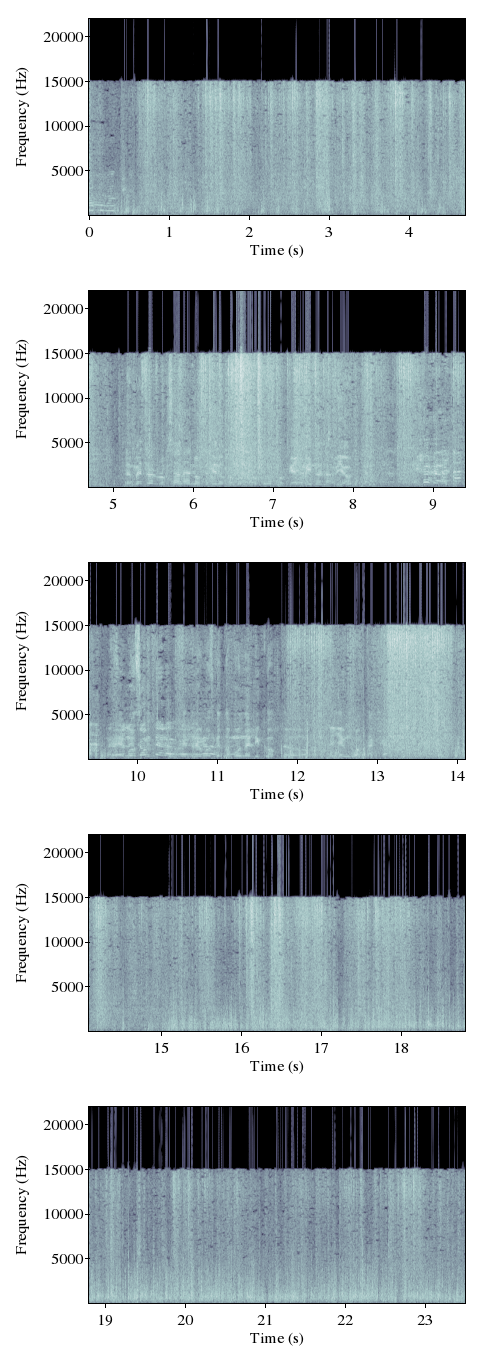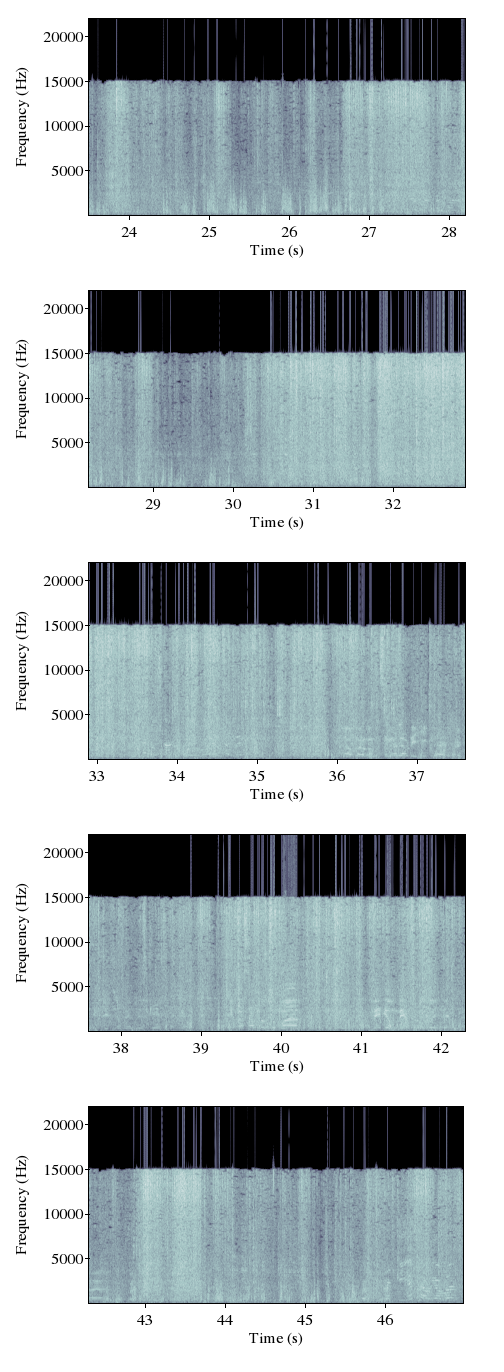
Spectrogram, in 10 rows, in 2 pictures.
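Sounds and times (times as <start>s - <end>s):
truck rattling on dirt road: 0.0s - 46.9s
wind buffeting microphone: 0.0s - 46.9s.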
